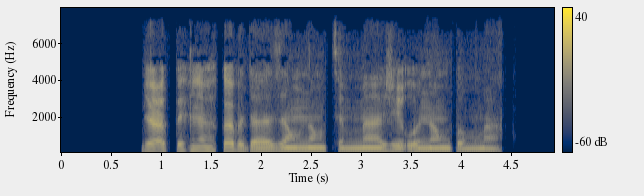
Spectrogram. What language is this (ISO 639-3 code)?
dag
